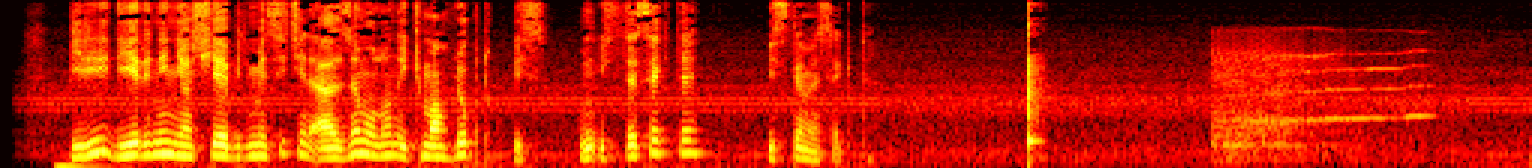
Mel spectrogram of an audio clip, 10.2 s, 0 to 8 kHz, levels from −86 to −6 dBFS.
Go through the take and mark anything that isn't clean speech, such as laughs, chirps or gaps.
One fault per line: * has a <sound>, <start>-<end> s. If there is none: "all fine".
* has a thud, 6.8-7.0 s
* has a squeak, 8.1-9.6 s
